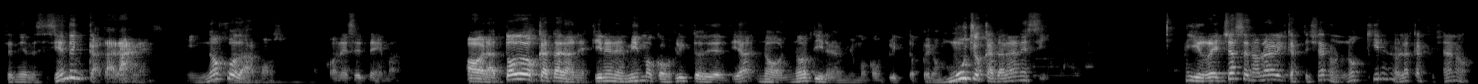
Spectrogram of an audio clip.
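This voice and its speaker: A middle-aged man with an Argentine Rioplatense Spanish accent lectures an online class over a video call. His medium-pitched voice is sing-song, bright, and forceful at a moderate pace, and he's chatty and full of rhetorical questions.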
